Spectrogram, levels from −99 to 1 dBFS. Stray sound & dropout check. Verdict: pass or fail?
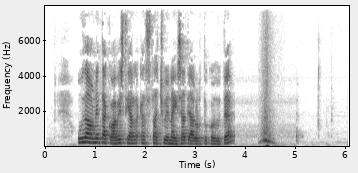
fail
